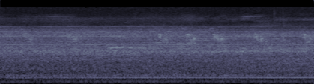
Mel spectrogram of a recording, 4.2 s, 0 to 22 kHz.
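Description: ICE 3 high-speed electric train running with a steady hum and a constant low tone. Faint bird chirps come through over it.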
